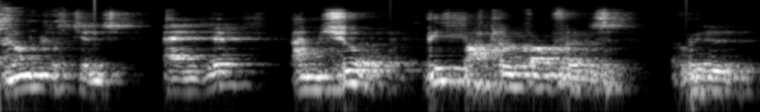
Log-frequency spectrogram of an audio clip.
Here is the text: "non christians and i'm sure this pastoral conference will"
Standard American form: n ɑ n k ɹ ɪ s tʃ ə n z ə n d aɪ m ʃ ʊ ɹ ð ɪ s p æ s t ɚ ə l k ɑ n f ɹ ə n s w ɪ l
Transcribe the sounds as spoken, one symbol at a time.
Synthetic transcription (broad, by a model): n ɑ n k w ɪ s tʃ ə n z ə n d aɪ m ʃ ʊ ɹ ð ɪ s p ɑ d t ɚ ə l k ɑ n f ɹ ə n s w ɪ l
